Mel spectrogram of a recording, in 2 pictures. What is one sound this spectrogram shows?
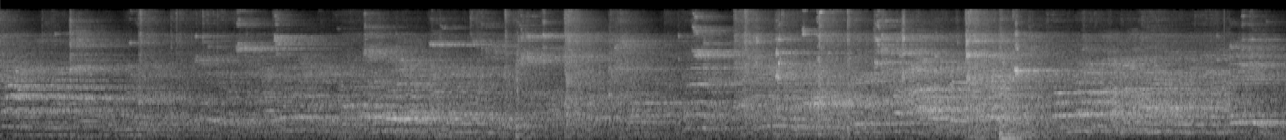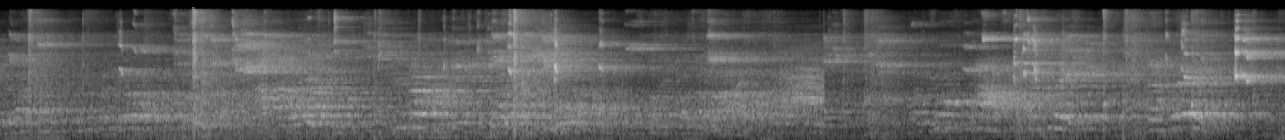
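Men chatter in the background of a large echoing hall.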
